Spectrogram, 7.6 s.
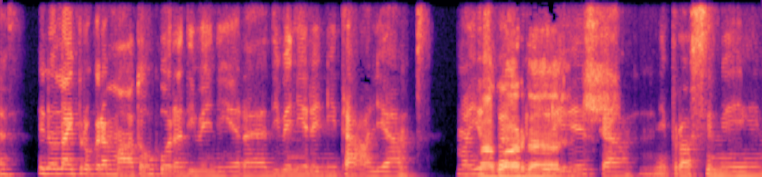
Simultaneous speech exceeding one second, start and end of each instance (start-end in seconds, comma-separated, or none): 4.7-6.2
